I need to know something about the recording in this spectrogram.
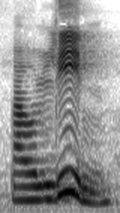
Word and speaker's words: violin: Van, van, bình hoa, vase, vase, vase, bông hoa, violet, violet, violet, violet, violet, violet, violet, và đàn violon, violin, và violin, nhấn âm cuối.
